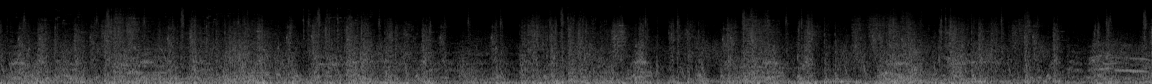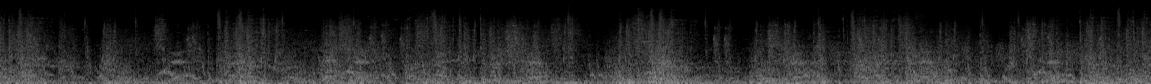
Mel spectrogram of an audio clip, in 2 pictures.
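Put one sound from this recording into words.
Weapons clash and spells burst in a busy game battle.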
